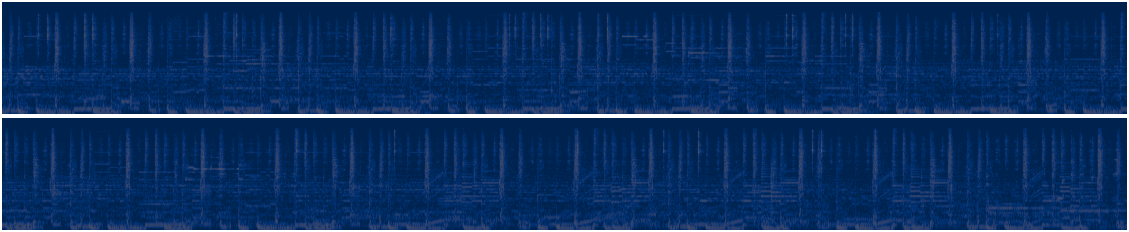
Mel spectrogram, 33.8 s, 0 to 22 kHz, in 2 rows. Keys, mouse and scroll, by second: 3.5-7.6 drag, 11.7 click, 14.9-33.7 drag.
